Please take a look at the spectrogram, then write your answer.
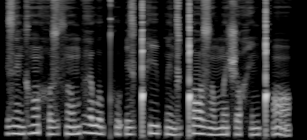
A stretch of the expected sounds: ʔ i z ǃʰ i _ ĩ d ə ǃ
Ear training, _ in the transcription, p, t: p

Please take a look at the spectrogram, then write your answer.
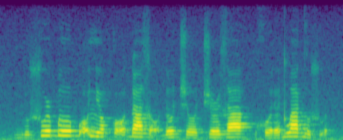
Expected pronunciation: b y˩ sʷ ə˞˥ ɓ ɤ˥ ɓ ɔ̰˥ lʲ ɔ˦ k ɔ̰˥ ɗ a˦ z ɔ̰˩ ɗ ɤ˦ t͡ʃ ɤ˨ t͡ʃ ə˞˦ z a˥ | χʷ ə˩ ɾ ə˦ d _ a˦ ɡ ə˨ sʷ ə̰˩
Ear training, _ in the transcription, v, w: w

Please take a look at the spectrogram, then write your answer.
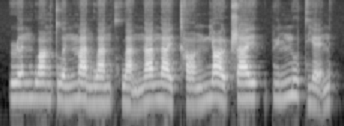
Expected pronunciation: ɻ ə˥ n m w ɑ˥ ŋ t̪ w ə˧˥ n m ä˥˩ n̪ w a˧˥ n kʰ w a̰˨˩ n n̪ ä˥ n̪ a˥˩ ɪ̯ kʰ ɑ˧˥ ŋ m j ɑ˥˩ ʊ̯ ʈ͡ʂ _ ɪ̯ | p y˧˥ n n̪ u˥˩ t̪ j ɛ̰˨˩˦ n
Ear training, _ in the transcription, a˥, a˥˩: a˥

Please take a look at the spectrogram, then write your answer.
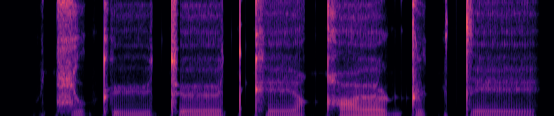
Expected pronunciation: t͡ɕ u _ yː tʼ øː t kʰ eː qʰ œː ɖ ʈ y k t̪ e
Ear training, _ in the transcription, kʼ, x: kʼ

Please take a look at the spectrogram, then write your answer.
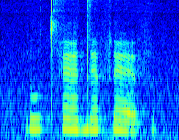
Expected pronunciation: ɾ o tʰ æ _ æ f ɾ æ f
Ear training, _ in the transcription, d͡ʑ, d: d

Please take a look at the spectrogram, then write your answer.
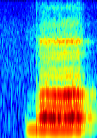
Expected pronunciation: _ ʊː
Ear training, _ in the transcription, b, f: b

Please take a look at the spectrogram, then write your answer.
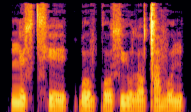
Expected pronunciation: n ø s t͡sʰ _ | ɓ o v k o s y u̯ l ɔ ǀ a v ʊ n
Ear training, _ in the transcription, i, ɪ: ɪ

